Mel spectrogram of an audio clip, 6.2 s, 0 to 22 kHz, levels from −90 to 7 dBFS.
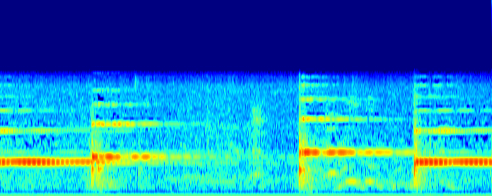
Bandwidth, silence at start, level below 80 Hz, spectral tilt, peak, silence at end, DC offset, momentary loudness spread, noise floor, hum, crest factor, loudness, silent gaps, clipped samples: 4.6 kHz; 0 s; -66 dBFS; -8 dB/octave; -2 dBFS; 0 s; 0.4%; 17 LU; -42 dBFS; none; 14 dB; -17 LUFS; none; under 0.1%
